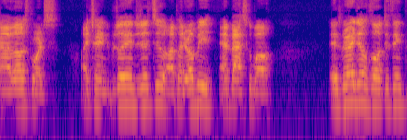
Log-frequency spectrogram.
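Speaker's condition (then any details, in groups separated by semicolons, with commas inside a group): Brain injury; dysarthria, relearned how to talk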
